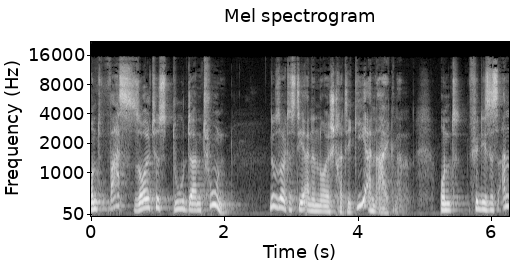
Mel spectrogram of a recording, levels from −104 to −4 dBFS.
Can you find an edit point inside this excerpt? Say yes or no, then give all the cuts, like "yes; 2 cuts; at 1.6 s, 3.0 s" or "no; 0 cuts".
yes; 1 cut; at 2.6 s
